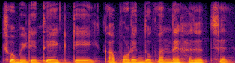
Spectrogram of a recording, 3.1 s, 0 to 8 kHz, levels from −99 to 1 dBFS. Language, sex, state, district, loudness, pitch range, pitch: Bengali, male, West Bengal, Cooch Behar, -16 LUFS, 135-150 Hz, 140 Hz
